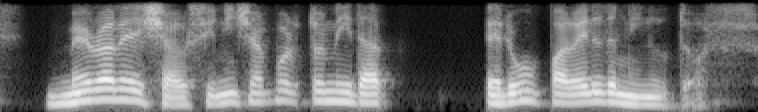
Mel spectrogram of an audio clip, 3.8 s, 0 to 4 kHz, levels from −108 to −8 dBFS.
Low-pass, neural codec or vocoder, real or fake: 3.6 kHz; codec, 16 kHz, 1 kbps, X-Codec, HuBERT features, trained on balanced general audio; fake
